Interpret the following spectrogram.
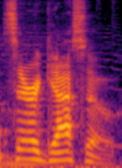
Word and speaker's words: Sargasso: How do you pronounce the name of the episode? The next week? Ghosts of Sargasso? Sargasso.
